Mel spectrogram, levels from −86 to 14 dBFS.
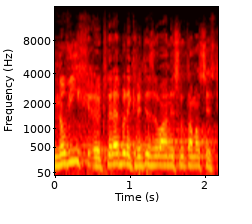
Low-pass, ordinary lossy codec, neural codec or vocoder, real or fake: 14.4 kHz; AAC, 48 kbps; none; real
